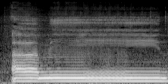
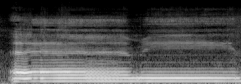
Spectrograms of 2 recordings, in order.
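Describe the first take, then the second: First: The first vowel is short. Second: The first vowel leans toward e. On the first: "Hamzanya pendek" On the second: "rada imalah antara hamzah sama kasrah, fathah sama kasrah"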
